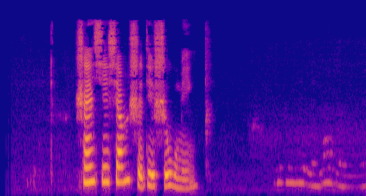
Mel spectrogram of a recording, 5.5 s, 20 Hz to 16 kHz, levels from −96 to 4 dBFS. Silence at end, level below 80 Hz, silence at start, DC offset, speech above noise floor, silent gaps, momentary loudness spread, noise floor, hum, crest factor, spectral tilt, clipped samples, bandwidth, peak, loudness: 0.5 s; -80 dBFS; 1.15 s; under 0.1%; 52 dB; none; 24 LU; -72 dBFS; none; 20 dB; -3 dB/octave; under 0.1%; 11.5 kHz; -4 dBFS; -20 LUFS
